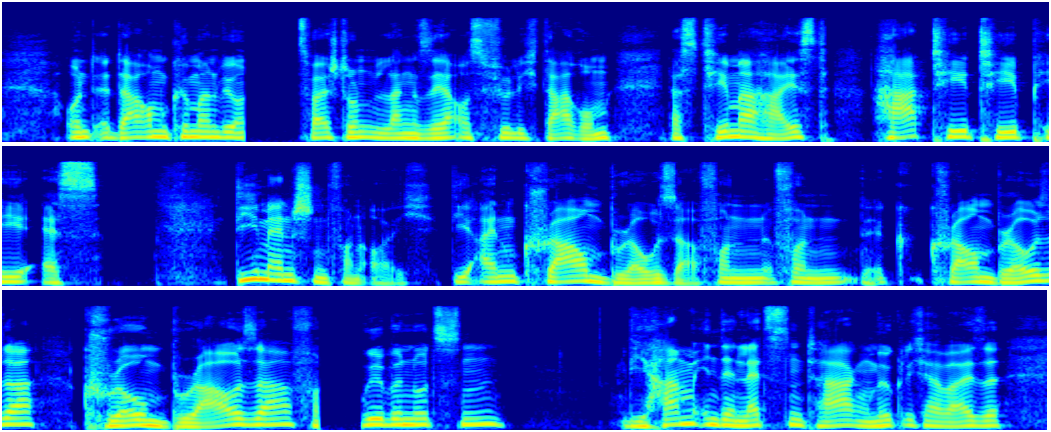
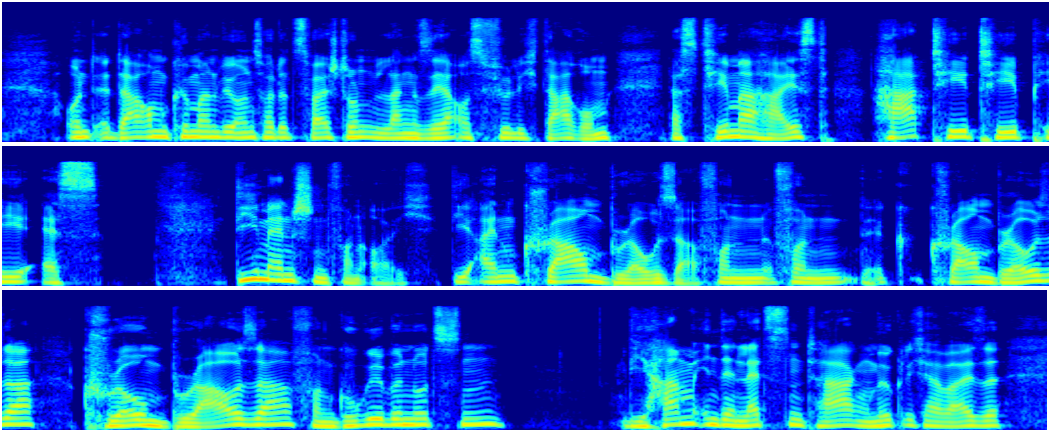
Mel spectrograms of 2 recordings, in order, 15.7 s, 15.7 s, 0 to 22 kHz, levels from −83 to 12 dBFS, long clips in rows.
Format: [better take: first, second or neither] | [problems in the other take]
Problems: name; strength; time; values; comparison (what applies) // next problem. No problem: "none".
second | audio cutting out; at 1 s and at 12 s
